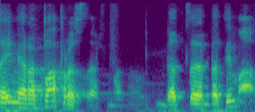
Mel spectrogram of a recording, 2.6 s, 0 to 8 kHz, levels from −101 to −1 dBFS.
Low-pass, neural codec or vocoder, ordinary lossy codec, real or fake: 7.2 kHz; codec, 16 kHz, 6 kbps, DAC; Opus, 64 kbps; fake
